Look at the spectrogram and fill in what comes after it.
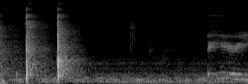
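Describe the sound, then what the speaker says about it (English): Two sharp, loud hand claps in quick succession, made by one person in a hotel room on a snowed-in Lake Tahoe trip, followed by quiet room tone and a soft swish. "Should we snap or clap? I think I'm gonna clap."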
